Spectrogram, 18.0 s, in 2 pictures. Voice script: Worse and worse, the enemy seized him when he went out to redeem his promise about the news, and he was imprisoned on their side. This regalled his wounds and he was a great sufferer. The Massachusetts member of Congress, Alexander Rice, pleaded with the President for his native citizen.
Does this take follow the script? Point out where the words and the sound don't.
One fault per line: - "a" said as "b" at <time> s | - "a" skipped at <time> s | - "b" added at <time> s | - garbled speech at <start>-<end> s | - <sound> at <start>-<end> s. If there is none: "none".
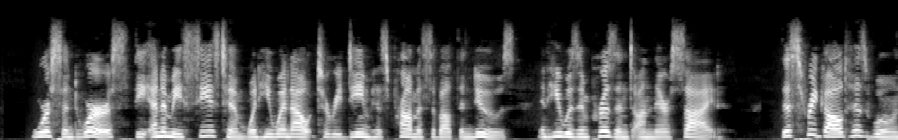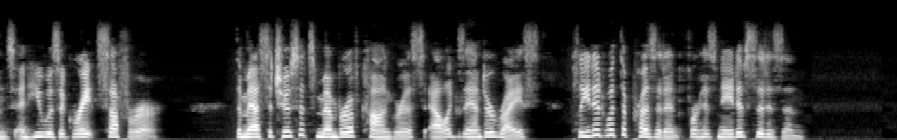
none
